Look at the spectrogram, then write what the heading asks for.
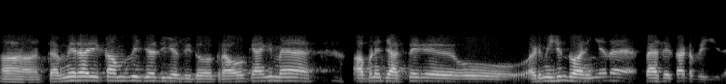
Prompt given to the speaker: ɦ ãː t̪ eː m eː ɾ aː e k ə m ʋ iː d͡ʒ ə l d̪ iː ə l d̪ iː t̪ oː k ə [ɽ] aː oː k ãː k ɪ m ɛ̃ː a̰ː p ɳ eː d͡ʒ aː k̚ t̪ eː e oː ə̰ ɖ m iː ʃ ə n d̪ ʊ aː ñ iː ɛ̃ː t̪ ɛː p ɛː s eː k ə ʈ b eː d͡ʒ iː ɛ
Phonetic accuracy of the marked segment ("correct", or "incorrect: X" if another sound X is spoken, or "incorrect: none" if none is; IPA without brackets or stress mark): incorrect: ɾ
